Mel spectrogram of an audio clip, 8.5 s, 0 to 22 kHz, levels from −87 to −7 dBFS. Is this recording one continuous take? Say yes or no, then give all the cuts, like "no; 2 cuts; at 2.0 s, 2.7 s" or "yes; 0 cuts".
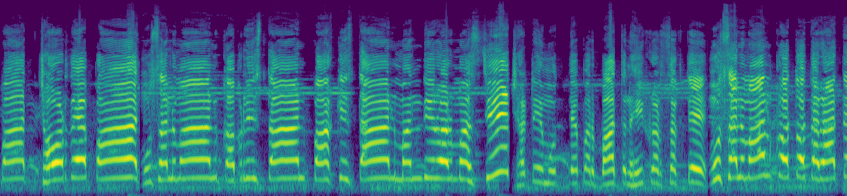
no; 3 cuts; at 1.5 s, 5.2 s, 7.1 s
